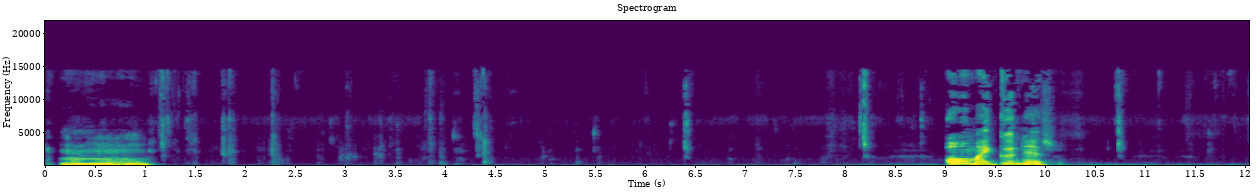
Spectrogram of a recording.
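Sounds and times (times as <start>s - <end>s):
wet mouth clicks from chewing: 1.1s - 7.0s, 8.0s - 8.9s, 10.6s - 11.8s.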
